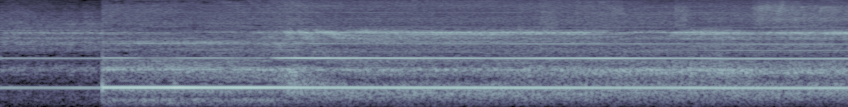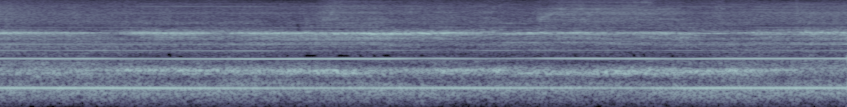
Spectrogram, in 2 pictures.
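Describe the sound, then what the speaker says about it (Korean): A portable camping vacuum cleaner running its rear blower function, giving a steady, loud high-pitched whine and airy hiss that switches on abruptly and holds constant throughout, with no talking. "의외로 자주 쓰는 기능은 제품 후면에 바람을 불어주는 블로어 기능이 있는데"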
